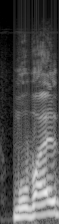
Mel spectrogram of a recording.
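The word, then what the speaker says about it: mobile: मोबाइल का मतलब होता है जो मूव कर सकता है, मूवेबल, राइट। यहां पे विदेशों में मोबाइल को मोबिल कहते हैं, मोबिल, मोबाइल यूज नहीं करते, इसका प्रोनाउंसिएशन मोबिल कहते हैं।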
